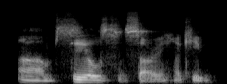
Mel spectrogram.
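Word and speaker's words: Seales: Alzari Joseph uh Shamar Joseph and a Jaden Sears um Seals sorry I keep saying pronouncing his name wrong I'll just call him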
